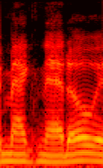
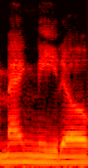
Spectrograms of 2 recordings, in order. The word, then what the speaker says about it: Magneto: The reason I say magneetto is magnet with an O. It's not magneto.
